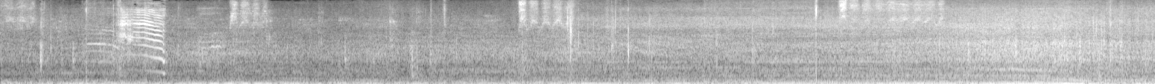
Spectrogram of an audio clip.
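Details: Hungry homeless white cats with blue eyes on a street in Morocco, being fed: one drawn-out, wavering meow early on, then low street traffic rumble and scattered clicks for the rest.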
